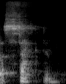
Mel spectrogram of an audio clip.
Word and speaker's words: vasectomy: people don't recognize because when we say vas deferens we put the stress on the a that's okay whereas when you put vaz and ectomy together they move the stress in the word and they put it on the e and they call it a vasectomy okay that's where people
